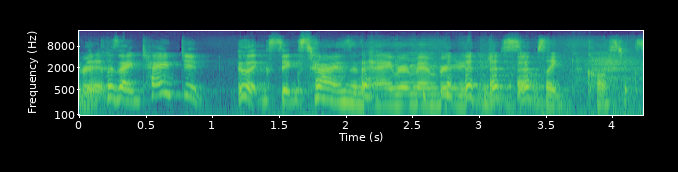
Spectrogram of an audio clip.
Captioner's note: laughter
